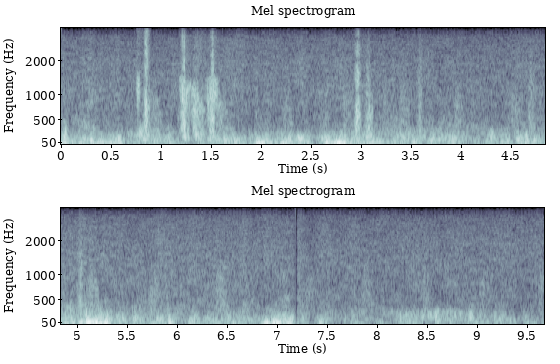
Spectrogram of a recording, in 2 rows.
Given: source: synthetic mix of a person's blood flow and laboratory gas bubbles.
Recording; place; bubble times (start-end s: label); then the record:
Doppler ultrasound of blood flow; subclavian vein
0.76-0.90 s: bubbles
1.18-1.61 s: bubbles
From the record:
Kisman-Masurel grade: 112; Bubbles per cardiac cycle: 1 to 2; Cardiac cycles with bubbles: 1 to 10%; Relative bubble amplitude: moderate (0.250 to 0.450); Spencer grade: 1 (occasional bubble signal discernible with the cardiac motion signal, with majority of cardiac periods free of bubbles); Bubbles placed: anywhere in the cardiac cycle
